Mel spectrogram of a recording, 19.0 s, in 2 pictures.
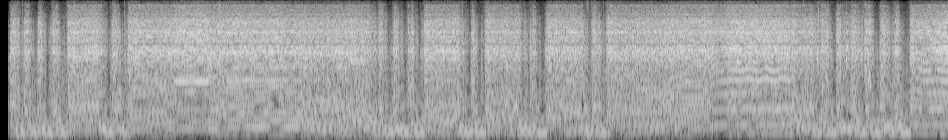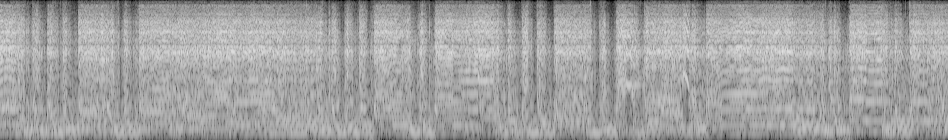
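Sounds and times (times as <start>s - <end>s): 
overdriven guitar riff: 0.0s - 18.9s.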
